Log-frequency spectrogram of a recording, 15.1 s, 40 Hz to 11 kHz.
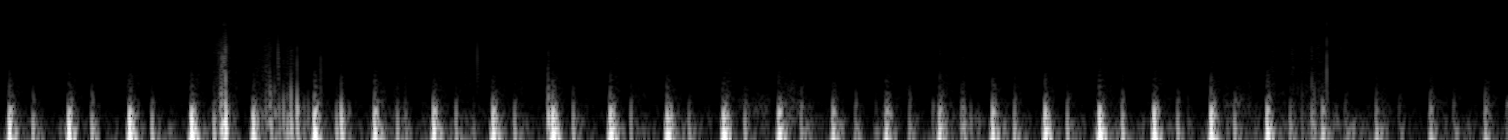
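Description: Strong, deep heartbeat thumps at roughly 100 beats a minute, slightly uneven in loudness.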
